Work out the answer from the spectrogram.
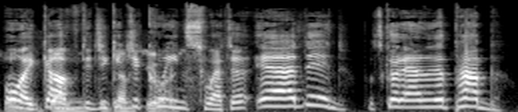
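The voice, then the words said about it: Poor put-on British accent. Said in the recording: “Your accent is almost as good as Cole's American accent.”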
